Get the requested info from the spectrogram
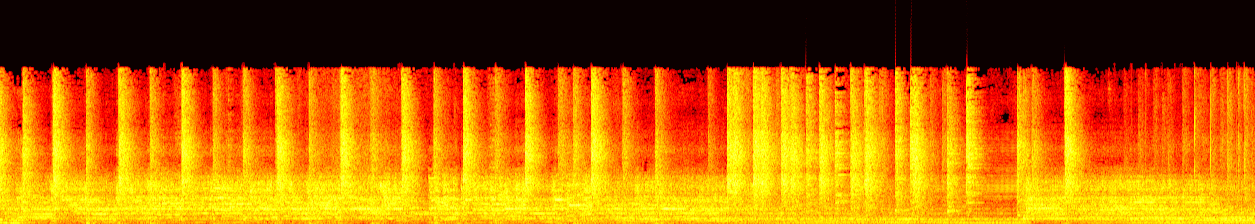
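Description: Live instrumental rock from a guitar-and-drums duo: electric guitar chords over steady, fast drumming on a makeshift kit of metal cans. The guitar holds a sustained chord for a few seconds past the middle, then the part changes.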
